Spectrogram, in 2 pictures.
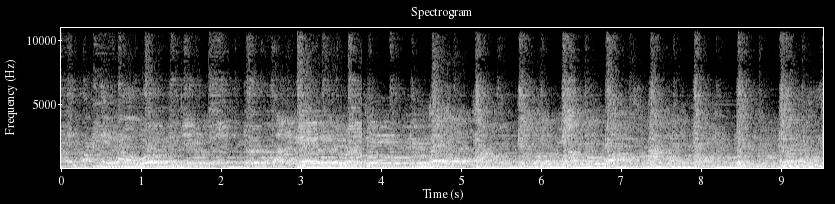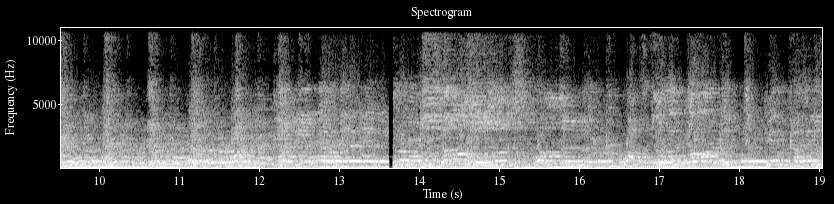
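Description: Live rock band playing with sung vocals over acoustic and electric guitars, bass and a drum kit keeping a steady beat. The sound drops out for an instant about fourteen seconds in.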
